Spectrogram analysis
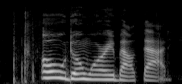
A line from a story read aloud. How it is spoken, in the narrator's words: said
